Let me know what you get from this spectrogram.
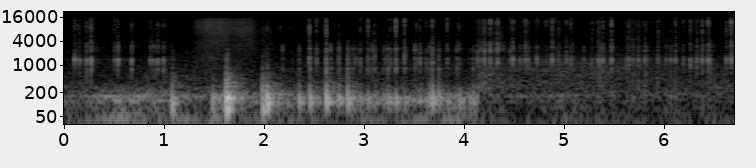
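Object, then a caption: Whole green apple. A whole, solid green apple held in the hands is tapped and scratched with long painted fingernails. Soft, dull taps land over a low, steady hum, and a few sharper knocks stand out near the start. The hum drops away partway through, leaving quiet, bright, crackling scratches.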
